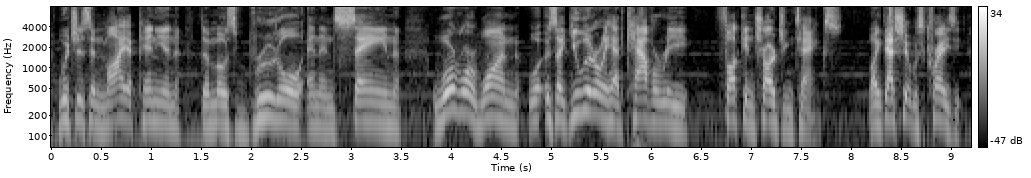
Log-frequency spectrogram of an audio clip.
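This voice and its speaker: A man streaming live talks in a loose, rambling way, swearing freely and restarting his sentences as he goes. His voice sits somewhat high for a man, with faint music playing underneath. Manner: rambling and profane, many restarts. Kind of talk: casual live-stream chat while gaming.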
